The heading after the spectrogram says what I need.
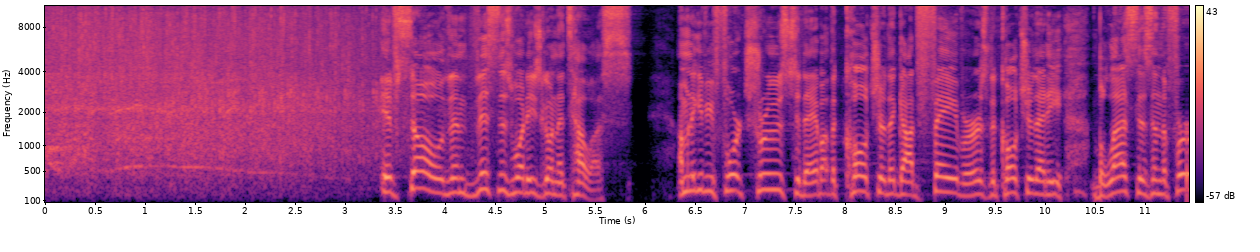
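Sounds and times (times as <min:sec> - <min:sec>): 
room full of people applauding: 0:00.0 - 0:03.6
speech: 0:03.4 - 0:11.4.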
